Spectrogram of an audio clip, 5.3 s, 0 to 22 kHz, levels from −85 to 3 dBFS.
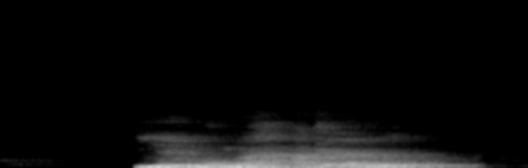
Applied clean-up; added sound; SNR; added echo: none; none; none; reverberation time 2.0 s.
